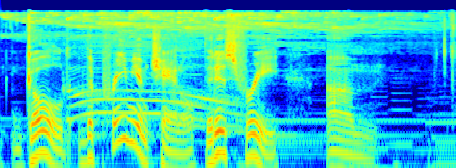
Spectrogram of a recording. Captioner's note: disembodied voice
